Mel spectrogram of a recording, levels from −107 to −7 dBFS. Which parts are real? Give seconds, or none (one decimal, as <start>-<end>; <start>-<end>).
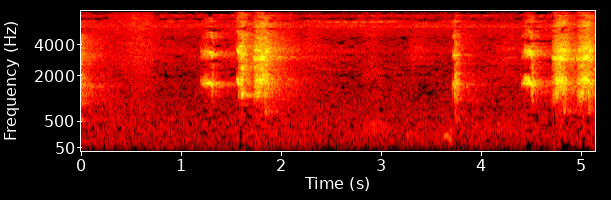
none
